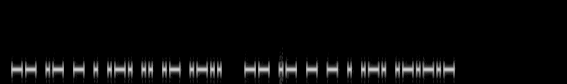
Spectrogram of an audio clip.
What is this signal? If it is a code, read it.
Morse code, heard as a keyed tone, about 36 wpm, 700 Hz. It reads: MATERIAL MATTER.
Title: Sentences from Top 1000 Words - Review Part 5 - 35wpm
